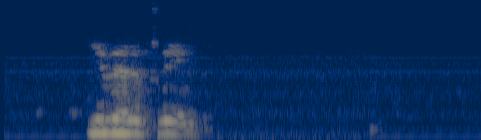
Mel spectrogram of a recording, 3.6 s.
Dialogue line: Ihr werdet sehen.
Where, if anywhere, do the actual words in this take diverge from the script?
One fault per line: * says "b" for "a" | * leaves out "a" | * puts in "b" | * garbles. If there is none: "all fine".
all fine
